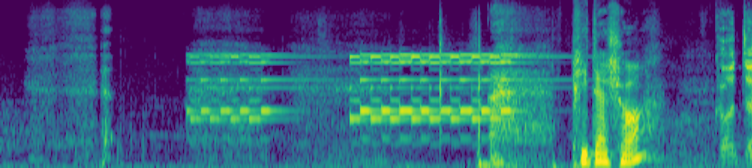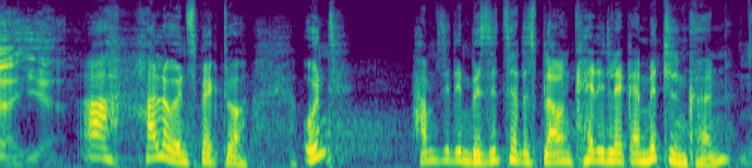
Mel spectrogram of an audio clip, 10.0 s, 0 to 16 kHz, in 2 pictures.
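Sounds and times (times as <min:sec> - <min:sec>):
mobile phone ringing with a bright electronic melody: 0:01.2 - 0:04.2
speech: 0:03.8 - 0:10.0.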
